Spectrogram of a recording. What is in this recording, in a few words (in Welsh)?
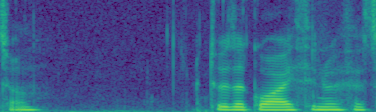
"gwaeth" Welsh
